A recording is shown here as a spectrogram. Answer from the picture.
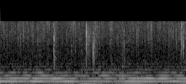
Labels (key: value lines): label: biophony, midshipman
recorder: SoundTrap 500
